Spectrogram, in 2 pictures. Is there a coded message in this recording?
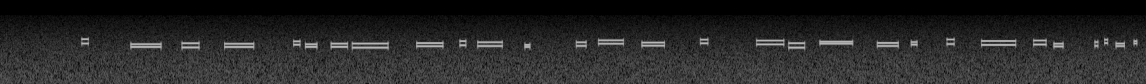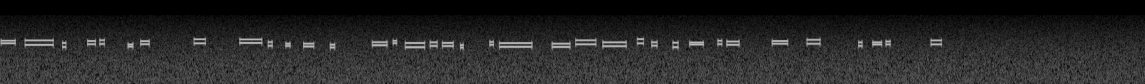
No, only pairs of high tones at irregular times.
